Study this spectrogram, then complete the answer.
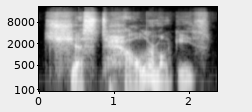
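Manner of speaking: slow breathy whisper; hushed mocking whisper of howler monkeys. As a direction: whisper it slowly, like a secret. Whispered dismissive aside.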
